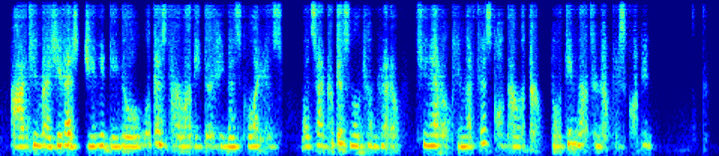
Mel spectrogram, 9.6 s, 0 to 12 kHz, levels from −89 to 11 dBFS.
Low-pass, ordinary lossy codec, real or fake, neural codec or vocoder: 10.8 kHz; Opus, 32 kbps; fake; codec, 44.1 kHz, 0.9 kbps, DAC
